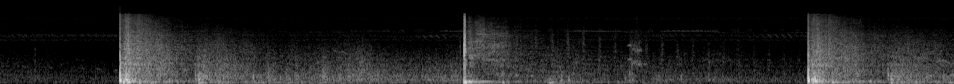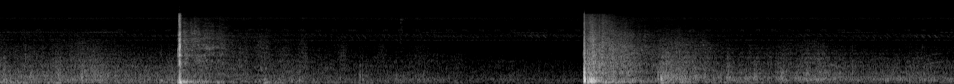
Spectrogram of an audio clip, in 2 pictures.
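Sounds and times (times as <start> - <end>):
firework shells booming: 1.2 - 13.3, 15.4 - 18.1
sharp firework bang: 4.6 - 6.5, 8.1 - 9.9, 11.3 - 12.5.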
